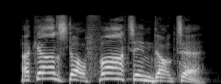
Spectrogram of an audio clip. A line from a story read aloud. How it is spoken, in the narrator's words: he shouted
